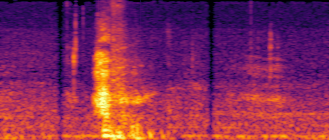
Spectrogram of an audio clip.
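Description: A man lets out one short, breathy sigh about a second in.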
